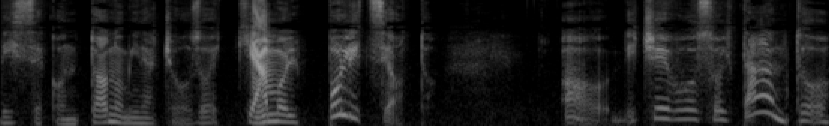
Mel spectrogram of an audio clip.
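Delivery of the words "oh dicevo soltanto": meek, timid, docile voice, higher. A boy answers a threatening woman, meekly. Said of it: "cominciò Michael docilmente".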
